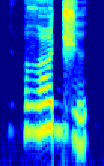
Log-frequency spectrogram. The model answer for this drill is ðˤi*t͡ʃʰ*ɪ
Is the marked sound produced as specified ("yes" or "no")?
no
